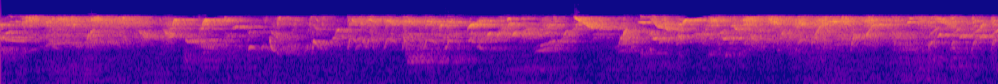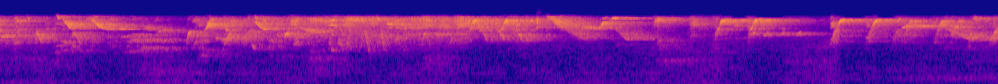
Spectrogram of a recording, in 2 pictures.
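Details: Wild-caught goldfinch singing inside a cage for mating and nest building: ten seconds of fast, high, bubbling twitters and buzzy trills run together with barely a pause.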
